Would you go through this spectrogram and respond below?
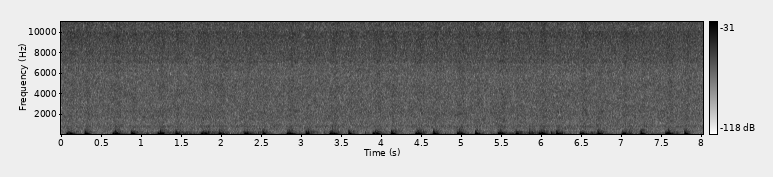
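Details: Male recording his own heartbeat after a hard cough while sick: strong, regular low lub-dub thumps at about 100–110 a minute with faint room hum, a fast pounding heartbeat (tachycardia).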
